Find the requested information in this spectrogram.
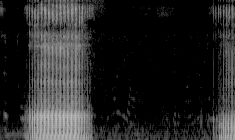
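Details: Low, grating snore from the sleeping dog Deokgu, one drawn-out rasping breath of over a second, then quiet, then the start of another snore.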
